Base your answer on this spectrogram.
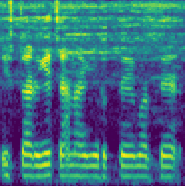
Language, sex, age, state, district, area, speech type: Kannada, female, 30-45, Karnataka, Koppal, rural, spontaneous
